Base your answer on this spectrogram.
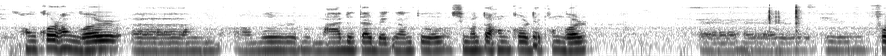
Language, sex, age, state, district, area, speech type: Assamese, male, 30-45, Assam, Kamrup Metropolitan, urban, spontaneous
